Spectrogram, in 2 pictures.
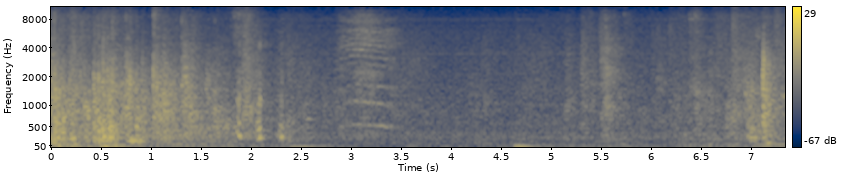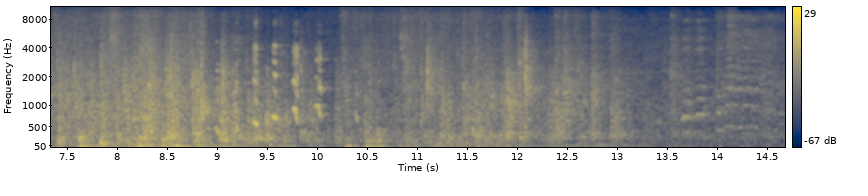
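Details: Young goats at play, chasing each other: a few quavering, wobbly bleats rise above a busy background of human voices, shuffling and clatter, with another bleat near the end.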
